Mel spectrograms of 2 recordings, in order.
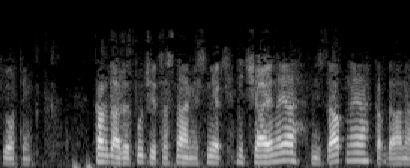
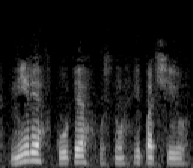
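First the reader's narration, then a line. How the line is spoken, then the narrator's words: Quiet, meek. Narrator (Russian): он тихо и кротко скажет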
